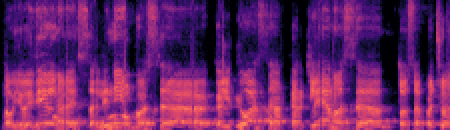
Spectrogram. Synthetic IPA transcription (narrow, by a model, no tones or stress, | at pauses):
nɐʊjoːjʋʲilʲnʲoːjsɐlʲɪnʲɪŋkoːsʲɛɡɐlʲɡʲuɔsʲɛɐpʲɛɾklʲeːnoɔsʲɛt̪oːsʲɛpɐt͡ʃʲuɔ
